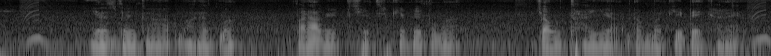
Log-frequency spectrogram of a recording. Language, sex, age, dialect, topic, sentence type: Chhattisgarhi, male, 18-24, Western/Budati/Khatahi, banking, statement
